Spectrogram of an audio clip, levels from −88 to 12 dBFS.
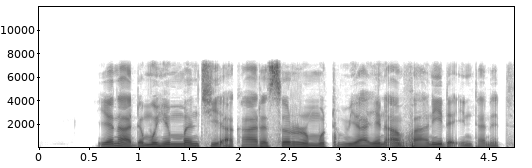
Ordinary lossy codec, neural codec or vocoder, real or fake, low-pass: none; none; real; 7.2 kHz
